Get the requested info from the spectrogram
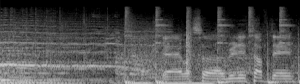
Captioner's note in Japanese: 歓声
